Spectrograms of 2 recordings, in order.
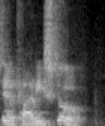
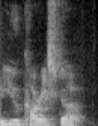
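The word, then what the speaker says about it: ekaristo (ευχαριστώ): It's very interesting because the Greek word for giving thanks is ekaristo. Or if you use Bible school pronunciation, eucharisto. I try to use the modern Greek pronunciation because that's the language that they speak.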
